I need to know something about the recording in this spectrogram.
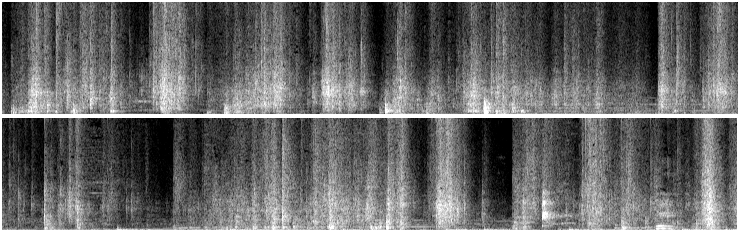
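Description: Plastic snack wrappers crinkling and rustling, with irregular knocks of packets and cardboard, as snacks are pulled out of a cardboard box and dropped onto a pile; background music runs underneath from about five seconds in.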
